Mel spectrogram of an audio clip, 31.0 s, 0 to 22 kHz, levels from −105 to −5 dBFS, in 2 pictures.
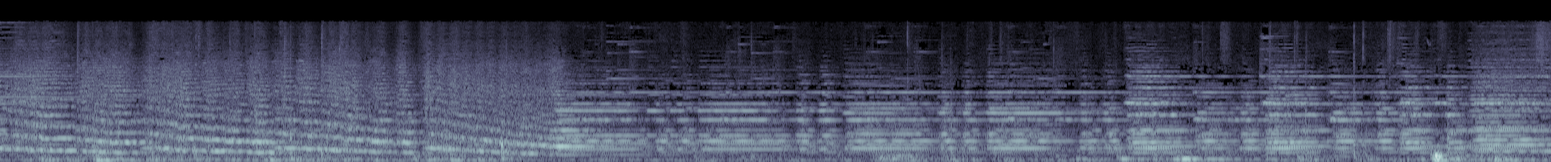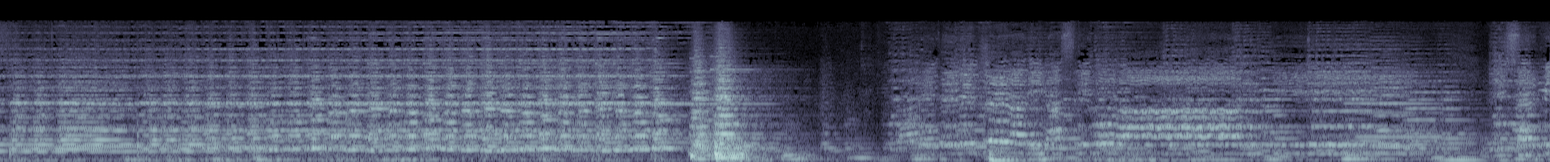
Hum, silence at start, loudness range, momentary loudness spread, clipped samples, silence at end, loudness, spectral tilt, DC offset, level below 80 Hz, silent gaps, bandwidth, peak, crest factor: none; 0 s; 7 LU; 10 LU; under 0.1%; 0 s; -37 LUFS; -4.5 dB/octave; under 0.1%; -50 dBFS; none; 13 kHz; -14 dBFS; 24 dB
